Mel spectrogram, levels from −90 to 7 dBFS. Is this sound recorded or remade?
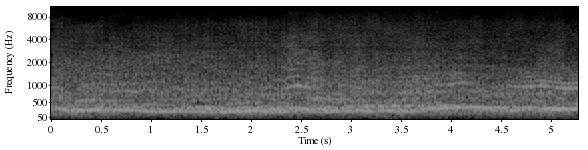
recorded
